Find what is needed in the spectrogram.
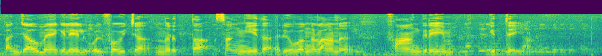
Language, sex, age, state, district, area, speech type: Malayalam, male, 45-60, Kerala, Alappuzha, rural, read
